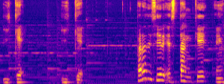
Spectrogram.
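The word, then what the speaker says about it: 池: Y pronuncia onyomi chi. Chi. Kunyomi pronuncia ike, ike.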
